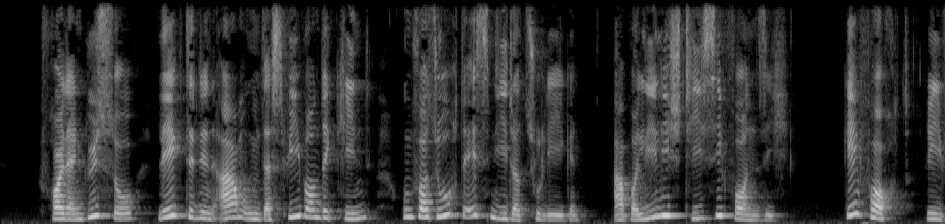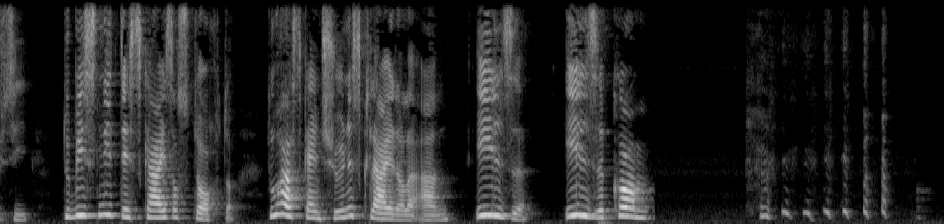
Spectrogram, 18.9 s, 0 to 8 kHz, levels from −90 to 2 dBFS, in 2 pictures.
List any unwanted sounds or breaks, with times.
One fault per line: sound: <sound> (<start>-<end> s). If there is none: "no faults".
sound: laugh (16.9-18.4 s)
